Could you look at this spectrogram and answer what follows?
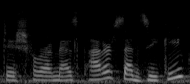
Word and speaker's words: tzatziki: All right, let's whip up a tangy yogurt dish for our mez platter, tzatziki, which we tend to pronounce as tzatziki in the United States.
